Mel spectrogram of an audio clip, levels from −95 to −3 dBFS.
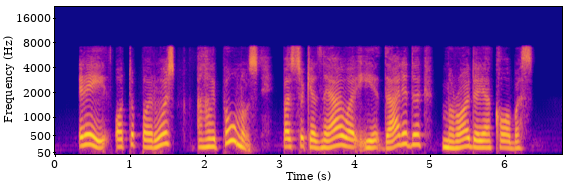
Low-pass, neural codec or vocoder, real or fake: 7.2 kHz; codec, 16 kHz, 0.5 kbps, X-Codec, WavLM features, trained on Multilingual LibriSpeech; fake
